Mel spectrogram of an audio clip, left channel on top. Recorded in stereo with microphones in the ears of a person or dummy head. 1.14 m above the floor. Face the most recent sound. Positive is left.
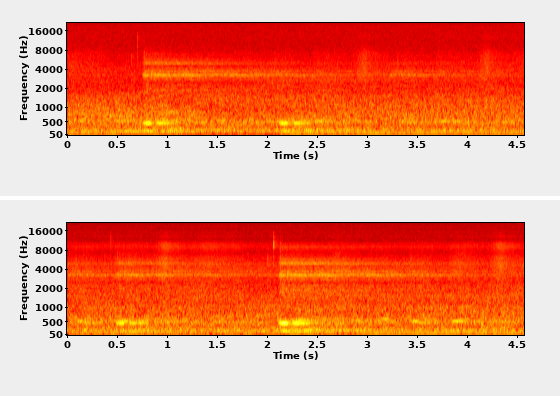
No sound to turn to.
